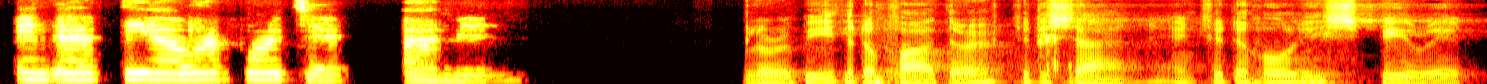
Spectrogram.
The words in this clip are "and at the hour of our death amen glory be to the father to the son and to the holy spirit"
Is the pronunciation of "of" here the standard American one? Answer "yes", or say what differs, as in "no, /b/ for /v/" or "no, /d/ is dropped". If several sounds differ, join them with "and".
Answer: no, /p/ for /v/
